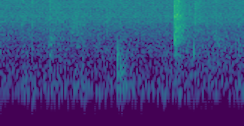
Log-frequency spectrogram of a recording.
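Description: Quiet room tone with a few faint, short, sharp clicks, the sharpest one a little before the end.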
